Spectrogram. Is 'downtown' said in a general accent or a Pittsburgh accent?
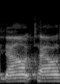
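general. It is said in a general American accent. The speaker calls it wrong. "don't say downtown"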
